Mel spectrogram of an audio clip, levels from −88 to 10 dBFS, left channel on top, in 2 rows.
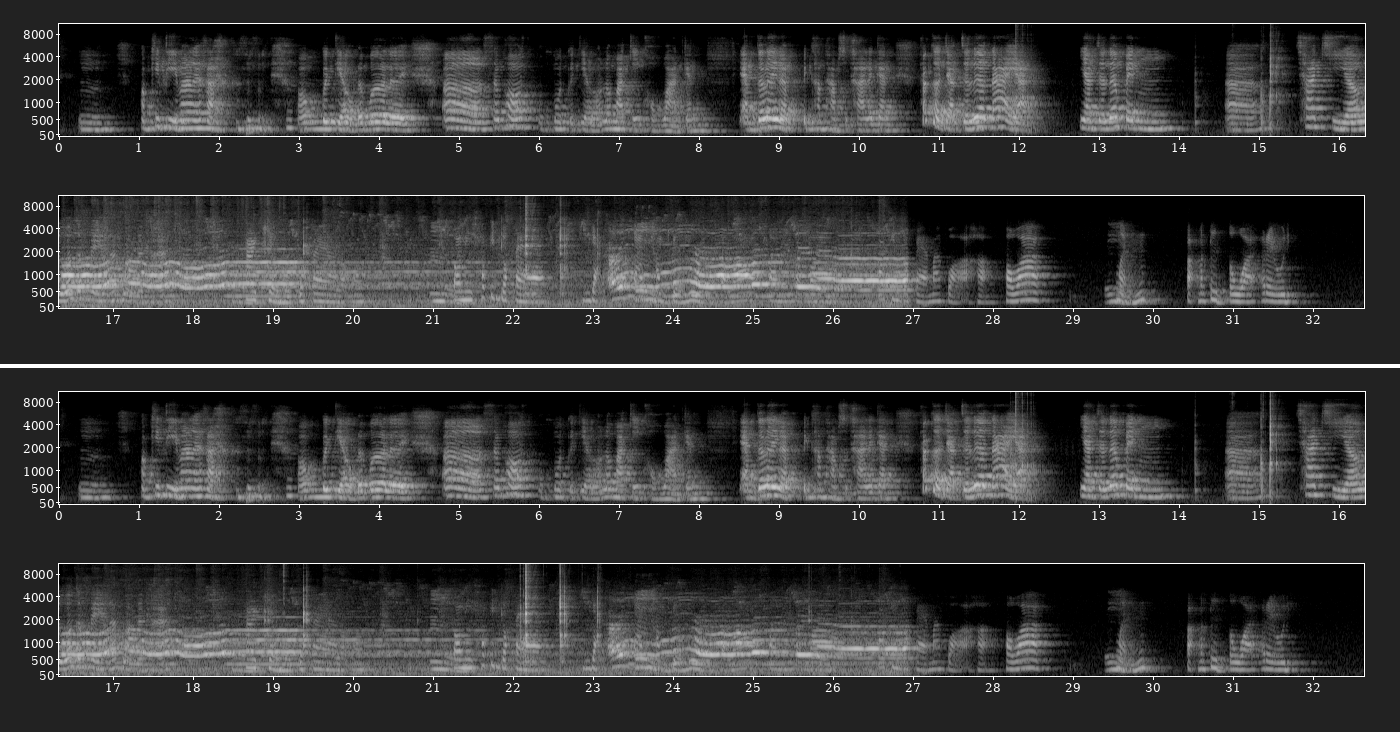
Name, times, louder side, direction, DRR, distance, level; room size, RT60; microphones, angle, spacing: voice 1, 0.2-0.6 1.0-8.1 8.5-12.1 12.8-13.8 14.6-15.1 15.5-17.7 18.5-19.1 21.0-21.4 23.5-24.0 25.6-26.0 29.4-29.8, left 1 dB, 10° left, 5 dB, 3.5 m, -26 dB
voice 2, 2.8-3.4 18.6-20.2 21.3-22.5 22.9-26.0 26.6-28.6 29.5-29.9 30.4-31.7, left 2 dB, 60° left, 9 dB, 1.4 m, -30 dB
sound 1, 11.6-11.7 11.9-12.3 12.6-12.8 13.4-13.5 13.7-16.0 16.3-16.4 17.0-17.1 17.4-18.2 18.5-18.6 18.9-20.9 21.2-21.3 21.9-24.8 25.5-27.2, right 7 dB, 35° right, 0.7 m, -32 dB
sound 2, 16.3-26.9, left 3 dB, 40° left, 1.1 m, -22 dB
17.5 x 10.0 x 6.6 m, 0.67 s
head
